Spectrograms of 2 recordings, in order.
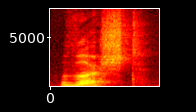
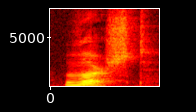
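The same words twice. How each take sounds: Both takes have the same delivery.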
